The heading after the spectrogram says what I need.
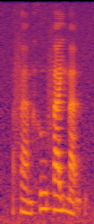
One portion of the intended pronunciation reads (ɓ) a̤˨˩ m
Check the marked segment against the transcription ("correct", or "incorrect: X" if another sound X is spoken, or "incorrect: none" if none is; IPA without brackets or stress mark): incorrect: f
